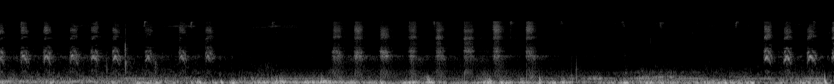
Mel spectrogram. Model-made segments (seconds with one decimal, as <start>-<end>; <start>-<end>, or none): 2.8-6.0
